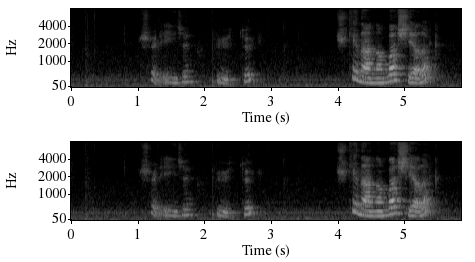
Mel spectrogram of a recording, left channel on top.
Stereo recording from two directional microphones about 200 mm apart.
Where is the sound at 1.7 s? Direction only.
25° left (ahead or behind).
